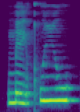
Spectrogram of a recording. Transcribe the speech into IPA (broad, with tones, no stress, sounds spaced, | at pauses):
m e˨˩ j kʷʰ iː˥ w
